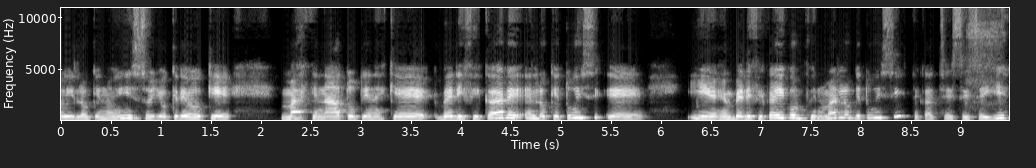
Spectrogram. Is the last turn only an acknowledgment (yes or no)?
yes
